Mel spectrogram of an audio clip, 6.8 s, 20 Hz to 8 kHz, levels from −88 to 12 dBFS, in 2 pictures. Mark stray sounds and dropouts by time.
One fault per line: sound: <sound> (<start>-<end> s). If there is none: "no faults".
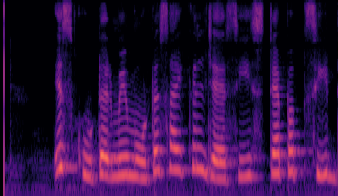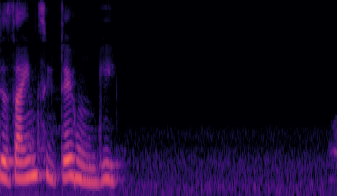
no faults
